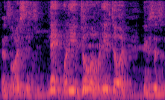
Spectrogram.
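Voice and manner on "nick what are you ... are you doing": loud, high alarmed cry; retold shocked call to Nick, much higher and louder; startled outburst, much higher and louder; alarmed plea. Retold alarmed question in court.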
